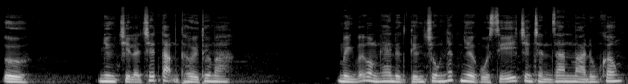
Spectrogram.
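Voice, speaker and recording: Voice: medium pitch, moderate pace, mellow, no echo, clean studio sound, lightly acted. A man voicing a brave young friend in an audiobook story who reassures the others. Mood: reassuring.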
